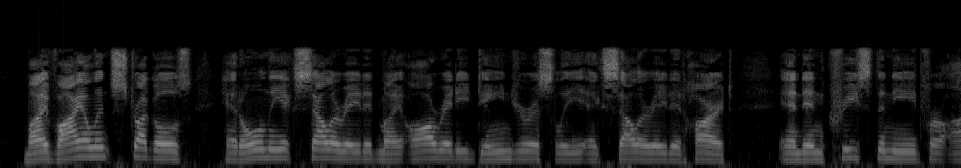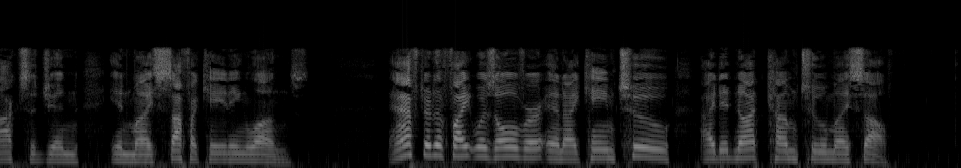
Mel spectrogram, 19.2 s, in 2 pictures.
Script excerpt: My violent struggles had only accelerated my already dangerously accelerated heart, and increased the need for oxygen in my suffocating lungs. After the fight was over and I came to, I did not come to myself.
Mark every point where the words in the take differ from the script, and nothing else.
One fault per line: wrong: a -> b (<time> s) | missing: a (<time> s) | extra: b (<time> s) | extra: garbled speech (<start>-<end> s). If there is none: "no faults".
no faults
